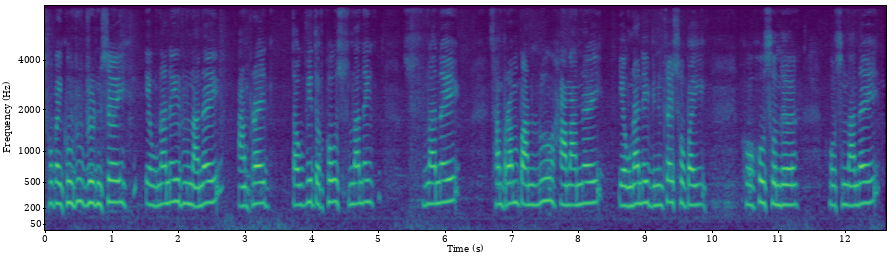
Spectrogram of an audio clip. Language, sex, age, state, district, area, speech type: Bodo, female, 60+, Assam, Chirang, rural, spontaneous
